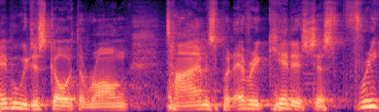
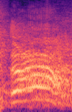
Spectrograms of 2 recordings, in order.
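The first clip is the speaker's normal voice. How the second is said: sudden high yelp; startled scream; 3 dB louder than usual. Retold or imitated. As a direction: yelp as you trip. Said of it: "and I was like".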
